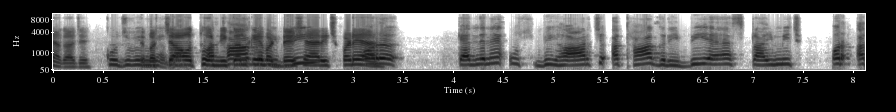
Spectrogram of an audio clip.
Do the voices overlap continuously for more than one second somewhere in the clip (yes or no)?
yes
